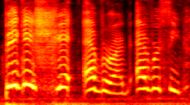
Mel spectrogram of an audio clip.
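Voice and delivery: loud, high outburst; loud amazement. Real, not acted. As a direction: announce it loudly in disbelief. Exclaims about the dog's mess.

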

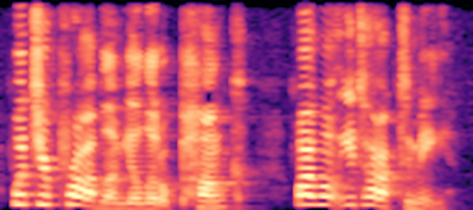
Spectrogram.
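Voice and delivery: high-pitched angry demand; angry bully. Acted. Angry bully grabbing a kid's shirt, confronting. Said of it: "The face was pinched and pale and angry".

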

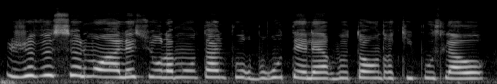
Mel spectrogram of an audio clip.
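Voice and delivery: voix haute et menue de petit bouc; petit bouc, voix aiguë. A narrator's reading. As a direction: plaider d'une toute petite voix aiguë. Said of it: "de sa voix aiguë". (petit bouc à la voix fluette et aiguë)

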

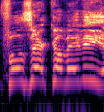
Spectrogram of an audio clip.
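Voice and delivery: high, excited call; triumphant. Real, not acted. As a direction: crow it out in triumph. Triumphant shout.

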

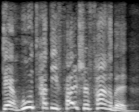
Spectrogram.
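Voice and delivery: high, loud, beaming excitement; strahlend. A narrator's reading. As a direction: announce the discovery in delight. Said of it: "Er strahlte". (strahlend und laut verkündet)

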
